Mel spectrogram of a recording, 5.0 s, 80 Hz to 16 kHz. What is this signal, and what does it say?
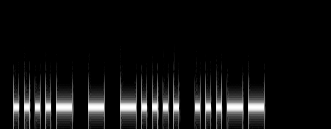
Morse code, heard as a keyed tone, about 15 wpm, 700 Hz. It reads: 4T63
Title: Common Cut Numbers - 4-Digit 15wpm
